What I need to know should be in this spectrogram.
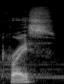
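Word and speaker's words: Crois: Look, I know it's supposed to be pronounced Croix, but like, it's really hard for me not to just say it like Croy, okay?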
